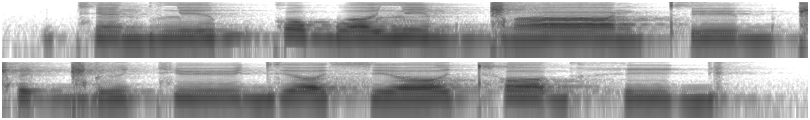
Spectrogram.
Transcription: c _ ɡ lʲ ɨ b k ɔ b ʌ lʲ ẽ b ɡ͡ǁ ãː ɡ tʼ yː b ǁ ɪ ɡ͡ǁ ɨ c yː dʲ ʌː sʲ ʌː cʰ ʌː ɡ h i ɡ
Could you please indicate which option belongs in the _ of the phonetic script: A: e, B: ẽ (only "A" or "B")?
B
